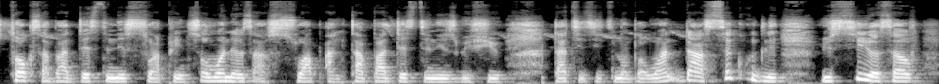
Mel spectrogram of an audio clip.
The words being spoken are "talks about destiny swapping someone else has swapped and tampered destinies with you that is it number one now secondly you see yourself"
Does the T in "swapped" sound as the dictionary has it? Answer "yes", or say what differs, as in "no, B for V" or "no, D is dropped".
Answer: no, T is dropped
